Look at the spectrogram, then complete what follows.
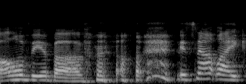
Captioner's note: laughter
